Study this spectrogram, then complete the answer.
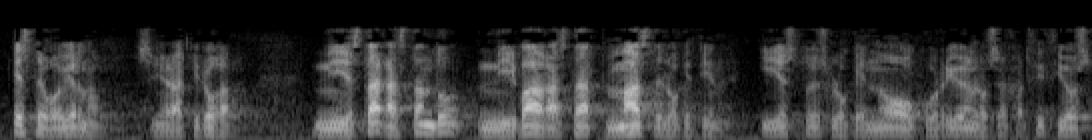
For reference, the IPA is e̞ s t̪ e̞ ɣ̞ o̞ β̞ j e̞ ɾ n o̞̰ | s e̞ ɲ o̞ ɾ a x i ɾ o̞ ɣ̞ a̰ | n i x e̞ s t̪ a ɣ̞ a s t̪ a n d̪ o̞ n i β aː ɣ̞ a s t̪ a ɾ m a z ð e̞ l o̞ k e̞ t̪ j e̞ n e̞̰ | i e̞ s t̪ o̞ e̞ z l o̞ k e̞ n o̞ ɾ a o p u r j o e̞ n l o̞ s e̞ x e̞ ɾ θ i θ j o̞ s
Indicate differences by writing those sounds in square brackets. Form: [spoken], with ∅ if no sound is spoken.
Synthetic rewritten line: e̞ s t̪ e̞ ɣ̞ o̞ β̞ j e̞ ɾ n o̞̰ | s e̞ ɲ o̞ ɾ a [k] i ɾ o̞ ɣ̞ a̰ | n i [∅] e̞ s t̪ a ɣ̞ a s t̪ a n d̪ o̞ n i β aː ɣ̞ a s t̪ a ɾ m a z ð e̞ l o̞ k e̞ t̪ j e̞ n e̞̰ | i e̞ s t̪ o̞ e̞ z l o̞ k e̞ n o̞ [∅] a o [k] u r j o e̞ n l o̞ s e̞ x e̞ ɾ θ i θ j o̞ s

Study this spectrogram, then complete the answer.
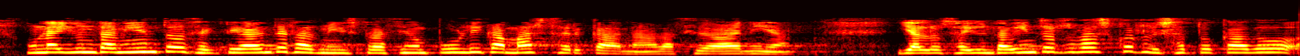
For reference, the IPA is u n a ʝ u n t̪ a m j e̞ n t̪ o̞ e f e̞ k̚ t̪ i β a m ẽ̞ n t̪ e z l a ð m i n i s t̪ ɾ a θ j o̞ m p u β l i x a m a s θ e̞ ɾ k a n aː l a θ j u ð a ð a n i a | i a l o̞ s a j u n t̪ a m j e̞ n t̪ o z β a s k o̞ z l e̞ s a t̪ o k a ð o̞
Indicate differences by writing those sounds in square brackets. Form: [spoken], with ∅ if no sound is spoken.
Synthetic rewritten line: u n a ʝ u n t̪ a m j e̞ n t̪ o̞ e f e̞ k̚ t̪ i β a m [e̞] n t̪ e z l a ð m i n i s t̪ ɾ a θ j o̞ m p u β l i [k] a m a s θ e̞ ɾ k a n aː l a θ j u ð a ð a n i a | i a l o̞ s a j u n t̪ a m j e̞ n t̪ o z β a s k o̞ z l e̞ s a t̪ o k a ð o̞

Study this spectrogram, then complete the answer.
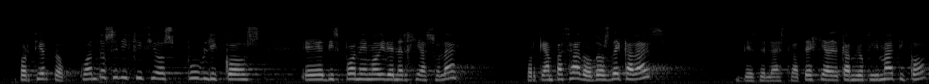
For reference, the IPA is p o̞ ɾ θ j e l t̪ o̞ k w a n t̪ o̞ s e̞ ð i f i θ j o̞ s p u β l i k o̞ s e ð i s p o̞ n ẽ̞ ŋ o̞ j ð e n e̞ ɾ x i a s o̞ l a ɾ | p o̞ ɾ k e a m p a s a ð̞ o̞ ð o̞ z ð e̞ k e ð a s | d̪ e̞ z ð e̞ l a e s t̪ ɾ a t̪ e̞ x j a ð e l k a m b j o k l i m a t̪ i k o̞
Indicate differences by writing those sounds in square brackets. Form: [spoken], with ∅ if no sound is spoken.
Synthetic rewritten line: p o̞ ɾ θ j e [ɾ] t̪ o̞ k w a n t̪ o̞ s e̞ ð i f i θ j o̞ s p u β l i k o̞ s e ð i s p o̞ n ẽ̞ ŋ o̞ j ð e n e̞ ɾ x i a s o̞ l a ɾ | p o̞ ɾ k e a m p a s a ð̞ o̞ ð o̞ z ð e̞ k [a] ð a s | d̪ e̞ z ð e̞ l a e s t̪ ɾ a t̪ e̞ x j a ð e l k a m b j o k l i m a t̪ i k o̞

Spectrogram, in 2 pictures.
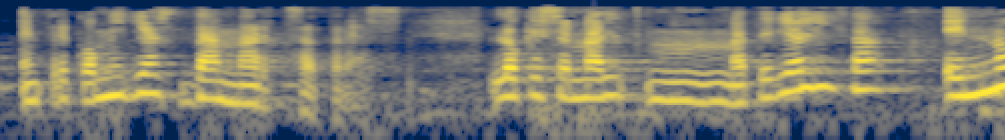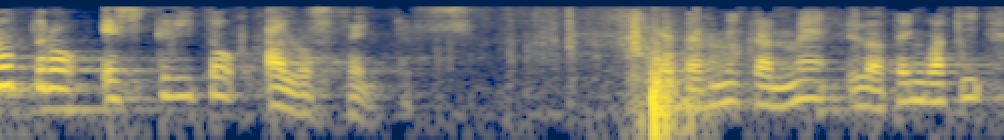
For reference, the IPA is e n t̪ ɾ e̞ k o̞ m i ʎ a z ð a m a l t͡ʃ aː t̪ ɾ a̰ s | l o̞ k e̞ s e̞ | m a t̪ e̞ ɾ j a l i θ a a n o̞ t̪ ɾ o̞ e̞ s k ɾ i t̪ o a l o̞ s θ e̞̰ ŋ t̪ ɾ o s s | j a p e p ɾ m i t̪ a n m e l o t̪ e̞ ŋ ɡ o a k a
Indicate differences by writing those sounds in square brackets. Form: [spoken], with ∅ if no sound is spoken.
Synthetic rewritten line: e n t̪ ɾ e̞ k o̞ m i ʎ a z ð a m a [ɾ] t͡ʃ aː t̪ ɾ a̰ s | l o̞ k e̞ s e̞ | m a t̪ e̞ ɾ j a l i θ a [e] n o̞ t̪ ɾ o̞ e̞ s k ɾ i t̪ o a l o̞ s θ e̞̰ [n] t̪ ɾ o s s | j a p e [∅] ɾ m i t̪ a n m e l o t̪ e̞ ŋ ɡ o a k [i]

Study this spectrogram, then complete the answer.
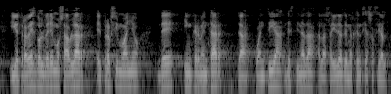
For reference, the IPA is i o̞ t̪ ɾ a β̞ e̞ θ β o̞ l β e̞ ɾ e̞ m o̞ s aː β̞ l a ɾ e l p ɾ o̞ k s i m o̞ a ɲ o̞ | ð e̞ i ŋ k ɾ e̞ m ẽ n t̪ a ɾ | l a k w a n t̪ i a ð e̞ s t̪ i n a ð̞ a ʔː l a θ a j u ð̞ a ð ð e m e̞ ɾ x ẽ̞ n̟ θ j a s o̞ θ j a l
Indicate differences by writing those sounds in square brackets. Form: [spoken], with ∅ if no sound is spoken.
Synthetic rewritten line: i o̞ t̪ ɾ a β̞ e̞ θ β o̞ l β e̞ ɾ e̞ m o̞ s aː β̞ l a ɾ e l p ɾ o̞ k s i m o̞ a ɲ o̞ | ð e̞ i ŋ k ɾ e̞ m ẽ n t̪ a ɾ | l a k w a n t̪ i a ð e̞ s t̪ i n a ð̞ a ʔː l a [s] a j u ð̞ a [z] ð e m e̞ ɾ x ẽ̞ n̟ θ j a s o̞ θ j a l

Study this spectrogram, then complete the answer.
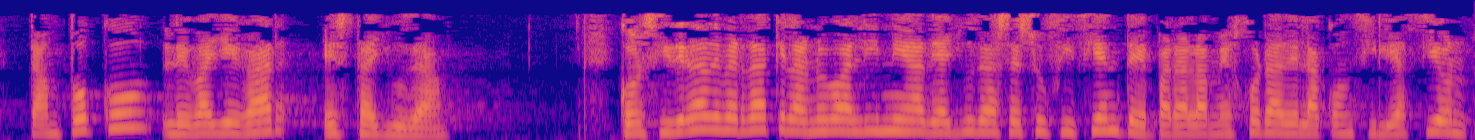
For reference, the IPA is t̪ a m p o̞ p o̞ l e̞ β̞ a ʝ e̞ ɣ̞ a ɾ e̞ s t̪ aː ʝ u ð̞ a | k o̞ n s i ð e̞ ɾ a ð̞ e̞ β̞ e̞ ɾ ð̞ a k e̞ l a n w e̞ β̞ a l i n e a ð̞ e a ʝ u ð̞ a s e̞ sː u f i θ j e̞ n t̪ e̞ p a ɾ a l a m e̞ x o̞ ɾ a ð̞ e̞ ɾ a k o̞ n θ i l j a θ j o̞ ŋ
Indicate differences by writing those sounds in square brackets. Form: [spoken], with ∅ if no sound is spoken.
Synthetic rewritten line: t̪ a m p o̞ [k] o̞ l e̞ β̞ a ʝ e̞ ɣ̞ a ɾ e̞ s t̪ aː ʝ u ð̞ a | k o̞ n s i ð e̞ ɾ a ð̞ e̞ β̞ e̞ ɾ ð̞ a k e̞ l a n w e̞ β̞ a l i n e a ð̞ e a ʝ u ð̞ a s e̞ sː u f i θ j e̞ n t̪ e̞ p a ɾ a l a m e̞ x o̞ ɾ a ð̞ e̞ [l] a k o̞ n θ i l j a θ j o̞ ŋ

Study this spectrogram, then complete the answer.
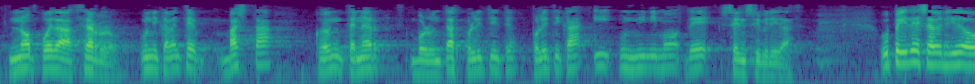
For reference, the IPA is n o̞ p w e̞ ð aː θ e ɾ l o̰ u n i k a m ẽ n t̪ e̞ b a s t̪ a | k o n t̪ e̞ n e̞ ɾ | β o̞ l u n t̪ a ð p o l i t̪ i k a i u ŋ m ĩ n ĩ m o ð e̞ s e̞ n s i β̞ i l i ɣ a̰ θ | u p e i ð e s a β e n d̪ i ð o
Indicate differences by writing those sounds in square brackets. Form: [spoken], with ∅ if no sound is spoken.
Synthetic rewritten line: n o̞ p w e̞ ð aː θ e ɾ l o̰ u n i k a m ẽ n t̪ e̞ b a s t̪ a | k o n t̪ e̞ n e̞ ɾ | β o̞ l u n t̪ a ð p o l i t̪ i k a i u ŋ m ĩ n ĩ m o ð e̞ s e̞ n s i β̞ i l i [ð] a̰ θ | u p e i ð e s a β e n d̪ i ð o

